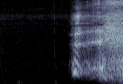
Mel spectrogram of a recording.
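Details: Near silence, then a sudden sharp sneeze cut off at the end; one of repeated sneezes with an intense nose tickle during a bout of severe hay fever.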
